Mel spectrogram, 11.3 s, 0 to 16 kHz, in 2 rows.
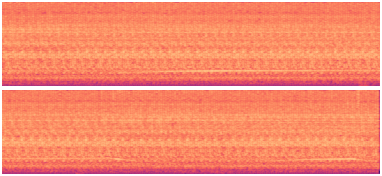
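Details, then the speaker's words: Vauxhall Zafira C 2.0 CDTI with limp mode, "Service Vehicle Soon", codes P003A, P0299 and P2263, and no boost on the road test. The engine is possibly cold. When revved, a whistling whoosh climbs with speed, a sign of a worn turbocharger. "Can you hear the turbo kind of spooling up a little bit? You can hear that hoosie noise, that woo, sort of a whistling noise. You can definitely hear it increasing."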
